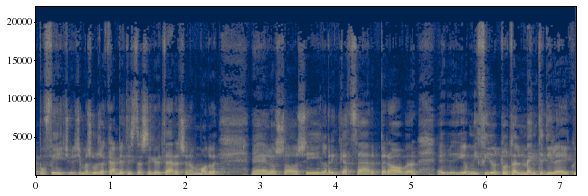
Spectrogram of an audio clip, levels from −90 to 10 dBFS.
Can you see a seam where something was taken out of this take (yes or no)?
yes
